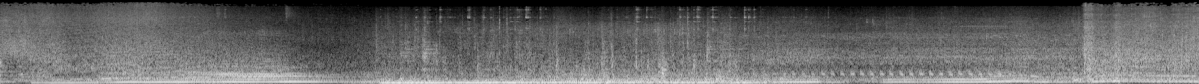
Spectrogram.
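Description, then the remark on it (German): A car engine drones loudly and steadily, revving up and down, while a broad wash of splashing water rushes around it, as if the vehicle is pushing through a river. “Aber wir sitzen hier im Auto, da sind wir sicher.”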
